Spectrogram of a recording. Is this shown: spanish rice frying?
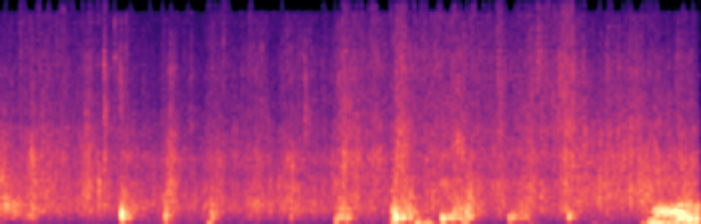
yes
